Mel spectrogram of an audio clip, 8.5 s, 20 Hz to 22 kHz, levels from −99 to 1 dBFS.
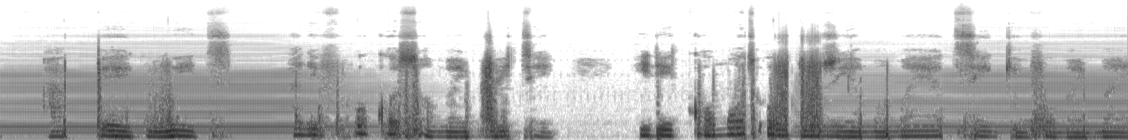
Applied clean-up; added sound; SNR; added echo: none; Wind instrument, woodwind instrument; 14 dB; none.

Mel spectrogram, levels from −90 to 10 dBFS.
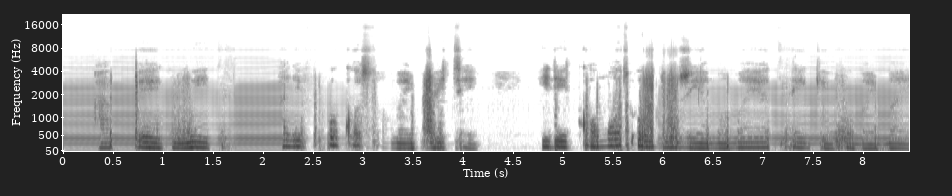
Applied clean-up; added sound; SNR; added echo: neural mask model RNNoise.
